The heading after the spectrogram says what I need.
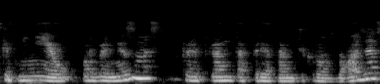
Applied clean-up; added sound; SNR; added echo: none; none; none; reverberation time 0.2 s.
